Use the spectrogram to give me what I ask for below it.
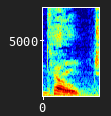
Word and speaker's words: taupe: Okay, taupe, which seems like a really ridiculous way to pronounce T-A-U-P-E. – I know. – We really expect people to come from other countries and learn our language, and we have these crazy pronunciations of T-A-U-P is taupe. – Yep, I know. – Taupe is T-O-P-E. Taupe.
